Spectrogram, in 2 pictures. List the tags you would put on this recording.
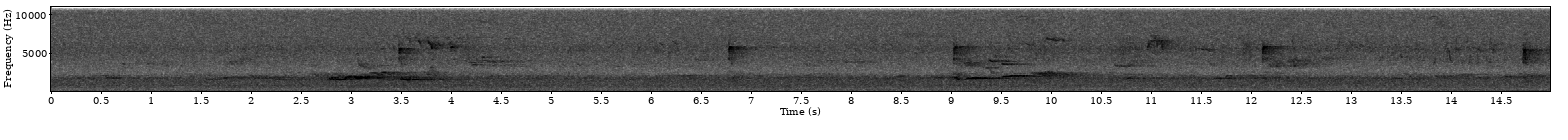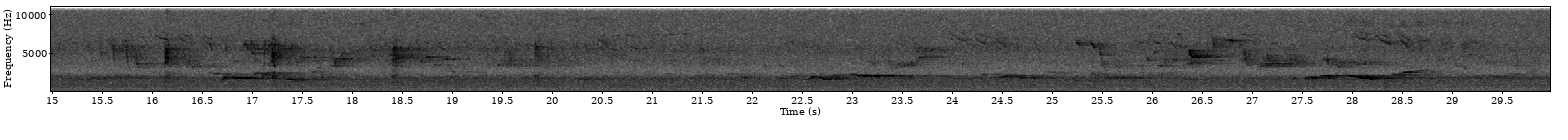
Soundscapes > Nature
field-recording alice-holt-forest phenological-recording artistic-intervention natural-soundscape soundscape nature modified-soundscape Dendrophone raspberry-pi data-to-sound sound-installation weather-data

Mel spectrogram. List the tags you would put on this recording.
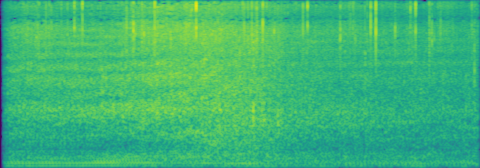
Sound effects > Vehicles
tampere field-recording car

